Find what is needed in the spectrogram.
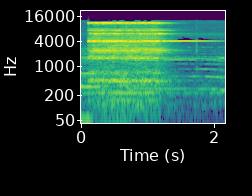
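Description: A bright ringing like a telephone bell starts suddenly over sustained low tones. The brightest part fades after about a second and a half, leaving a thin high tone.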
